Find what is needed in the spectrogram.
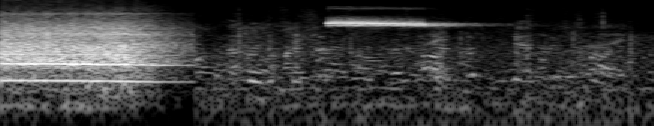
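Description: A loud rushing sound with a steady held tone in it cuts off a little over a second in. Over faint open-air ambience, a single high whistle blast follows about two seconds in, a referee's whistle lasting just over a second.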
